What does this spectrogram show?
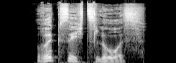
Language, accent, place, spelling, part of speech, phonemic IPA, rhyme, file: German, Germany, Berlin, rücksichtslos, adjective, /ˈʁʏkzɪçt͡sloːs/, -oːs, De-rücksichtslos.ogg
- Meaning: 1. inconsiderate (reckless) 2. inconsiderate (ruthless)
